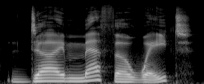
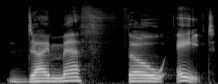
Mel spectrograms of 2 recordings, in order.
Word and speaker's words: dimethoate: The next word is dimethoate or dimethoate. Now, the last 2 syllables are technically different pronunciations, but when you actually say them, I feel like they come out pretty similar.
